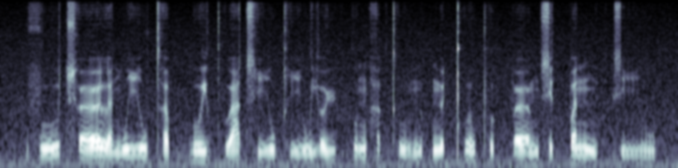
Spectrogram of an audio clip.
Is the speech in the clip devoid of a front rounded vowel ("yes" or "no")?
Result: no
